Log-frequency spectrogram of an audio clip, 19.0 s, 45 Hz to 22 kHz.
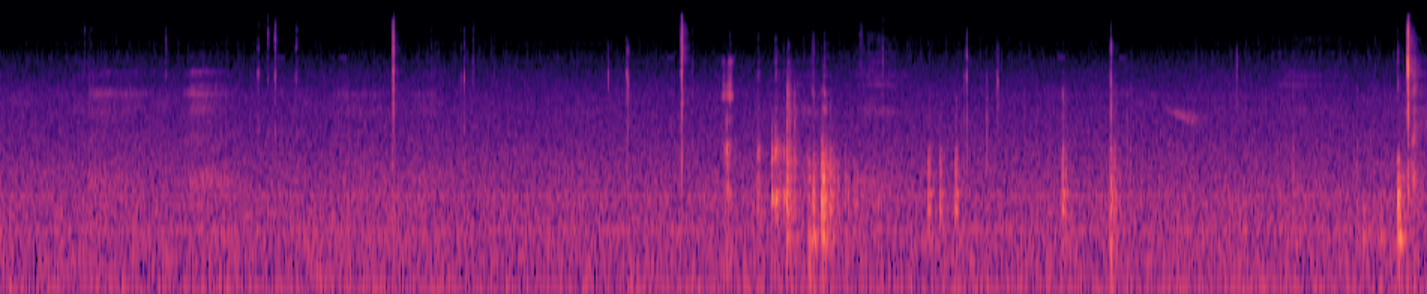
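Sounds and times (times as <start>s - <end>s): small parts clicking and tapping: 3.4s - 4.1s, 6.1s - 6.4s, 12.4s - 13.4s.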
